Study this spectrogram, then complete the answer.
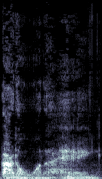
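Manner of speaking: very quiet, very low, hushed, secretive half-whisper. Voicing a bandit arguing in a half-whisper about the guards: really low half-whispering. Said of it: "this really low whispering".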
